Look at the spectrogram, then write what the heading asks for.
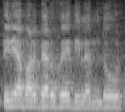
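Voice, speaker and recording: A man from Bangladesh preaching an impassioned waz sermon, swinging from low storytelling into loud, chanting, tearful cries. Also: flat delivery, normal speed, soft background music. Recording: echoey hall, often from far off.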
